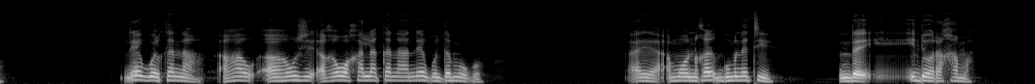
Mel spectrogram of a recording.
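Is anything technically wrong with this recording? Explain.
No, nothing technically wrong turns up here; the speech comes across steadily the whole way with nothing that points to a fault in the recording or playback chain.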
